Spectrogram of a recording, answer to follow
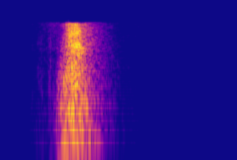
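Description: A single whoosh transition effect for a news logo animating in, swelling and fading within about a second, with a deep rumble beneath it.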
